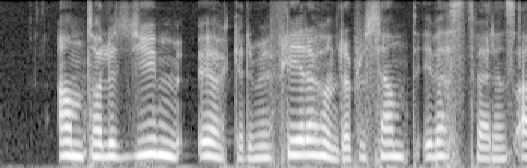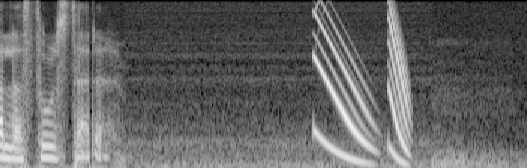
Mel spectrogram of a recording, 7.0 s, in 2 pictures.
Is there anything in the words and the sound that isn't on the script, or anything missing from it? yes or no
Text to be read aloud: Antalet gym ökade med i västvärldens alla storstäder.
yes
